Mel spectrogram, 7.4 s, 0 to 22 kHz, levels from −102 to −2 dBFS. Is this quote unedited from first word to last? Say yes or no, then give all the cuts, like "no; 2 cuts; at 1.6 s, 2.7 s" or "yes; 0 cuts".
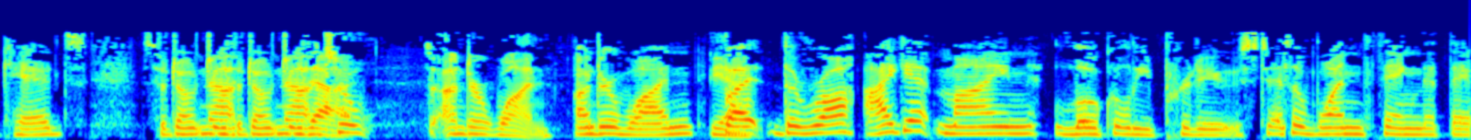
no; 6 cuts; at 1.2 s, 2.1 s, 3.5 s, 4.3 s, 5.2 s, 6.4 s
